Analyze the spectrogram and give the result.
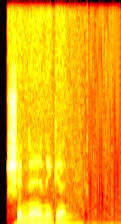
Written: shenanigan

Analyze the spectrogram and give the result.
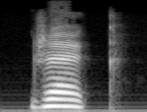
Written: dreck

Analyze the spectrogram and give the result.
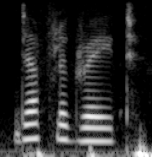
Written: deflagrate

